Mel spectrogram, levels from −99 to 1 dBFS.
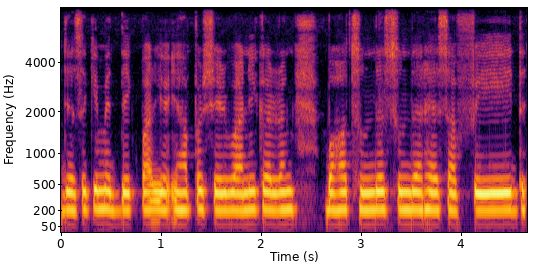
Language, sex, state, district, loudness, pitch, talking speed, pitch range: Hindi, female, Bihar, Katihar, -12 LUFS, 195 Hz, 245 wpm, 195-200 Hz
